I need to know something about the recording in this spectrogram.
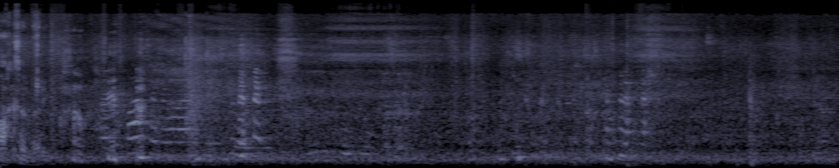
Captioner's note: laughs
